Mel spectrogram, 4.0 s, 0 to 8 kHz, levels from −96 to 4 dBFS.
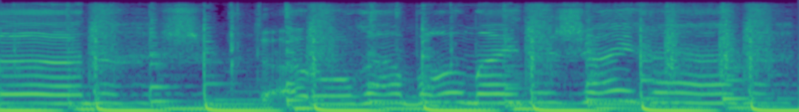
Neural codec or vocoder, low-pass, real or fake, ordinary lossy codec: none; 7.2 kHz; real; none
